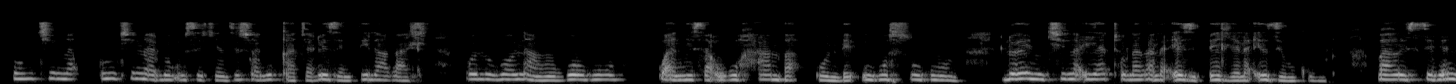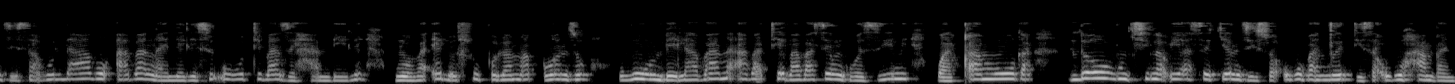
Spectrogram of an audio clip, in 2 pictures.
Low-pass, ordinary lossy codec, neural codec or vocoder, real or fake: 7.2 kHz; MP3, 32 kbps; codec, 16 kHz, 16 kbps, FunCodec, trained on LibriTTS, 50 frames a second; fake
